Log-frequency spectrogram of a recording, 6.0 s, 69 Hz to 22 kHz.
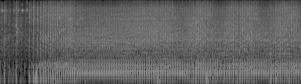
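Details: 10hp Tecumseh HM100 on a 6000 W Western Hemisphere G60MG1000TW generator, with a replacement Oregon 50-656 carburetor; started on choke, surged at first, choke off after about 30 s. Steady even single-cylinder beat, no surging. Normal running.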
